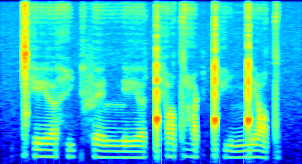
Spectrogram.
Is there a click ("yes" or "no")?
yes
